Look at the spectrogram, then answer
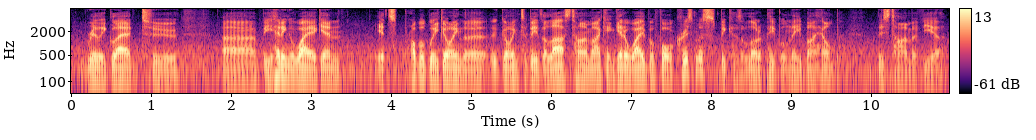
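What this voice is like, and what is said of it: Slightly sick-sounding voice. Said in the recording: “I'm still a little bit sick, as you can probably hear in my voice”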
